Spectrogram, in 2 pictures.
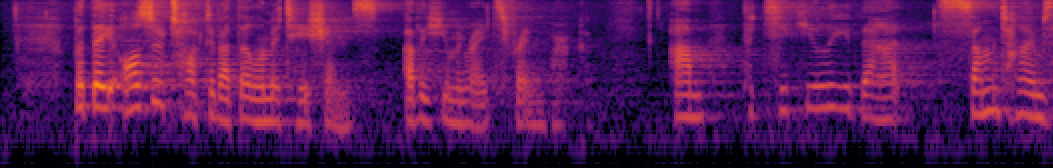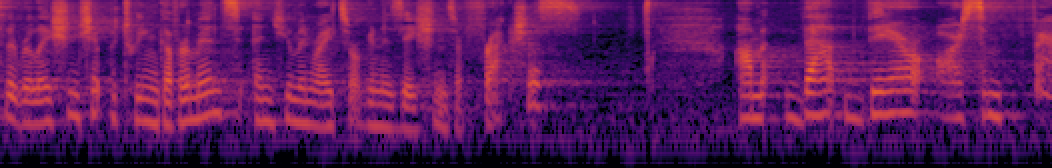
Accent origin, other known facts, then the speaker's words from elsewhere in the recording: United States; That's a very interesting point for me to bring up as an American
